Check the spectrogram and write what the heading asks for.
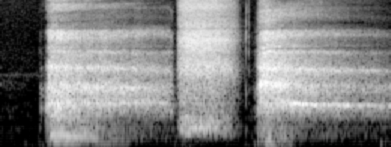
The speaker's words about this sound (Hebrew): כמו תמיד, מתחילים בכמה נשימות.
